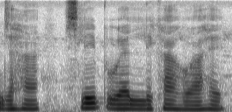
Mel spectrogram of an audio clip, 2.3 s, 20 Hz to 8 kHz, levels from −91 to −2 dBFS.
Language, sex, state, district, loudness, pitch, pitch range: Hindi, male, West Bengal, Alipurduar, -15 LUFS, 115 Hz, 110-120 Hz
